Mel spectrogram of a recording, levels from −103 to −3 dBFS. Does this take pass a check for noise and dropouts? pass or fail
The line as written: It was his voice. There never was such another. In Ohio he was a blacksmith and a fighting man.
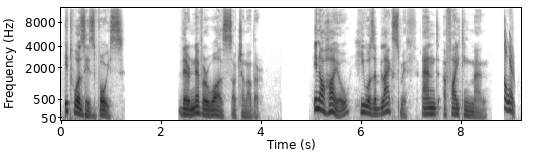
fail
